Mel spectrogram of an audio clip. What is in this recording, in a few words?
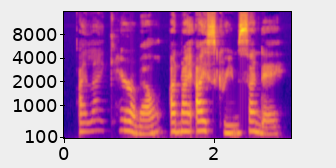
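"I like caramel on my ice cream sundae", English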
